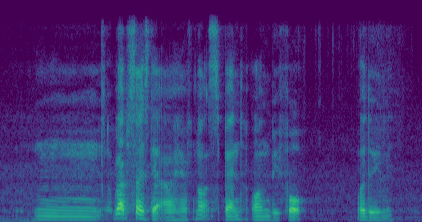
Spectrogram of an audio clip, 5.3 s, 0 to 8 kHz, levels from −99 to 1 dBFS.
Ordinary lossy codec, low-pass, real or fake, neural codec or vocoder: none; 7.2 kHz; fake; codec, 16 kHz, 16 kbps, FreqCodec, smaller model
